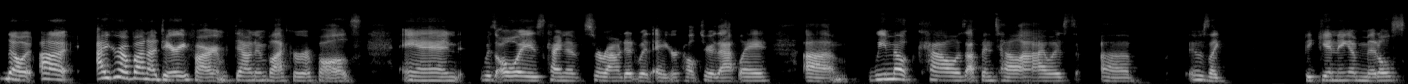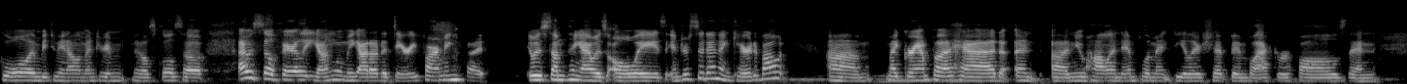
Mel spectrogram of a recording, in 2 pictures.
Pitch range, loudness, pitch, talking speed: 170-200 Hz, -23 LUFS, 180 Hz, 185 wpm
